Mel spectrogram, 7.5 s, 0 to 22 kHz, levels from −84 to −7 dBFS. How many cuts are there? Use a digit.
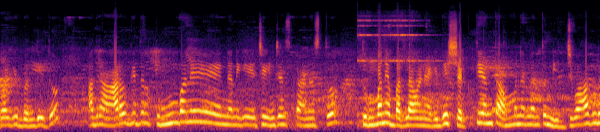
1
